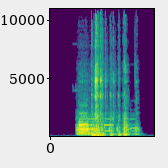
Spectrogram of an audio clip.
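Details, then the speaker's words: New Baby Lock Soprano sewing machine at power-on; about a second of loud clattering whir then quiet, noisy but normal startup. "The only thing that I do not like about this machine is, listen, when you turn it on, it's very, very noisy."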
